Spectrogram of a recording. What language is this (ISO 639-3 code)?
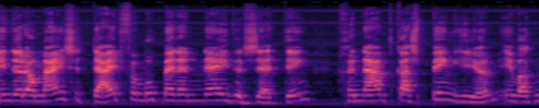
nld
